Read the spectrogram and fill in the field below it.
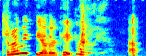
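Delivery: put-on high, fast, giggly kid plea; imitating excited daughter. Daughter begging mom to bake another cake, high fast giggly. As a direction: rush the question like an eager teen, laughing.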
